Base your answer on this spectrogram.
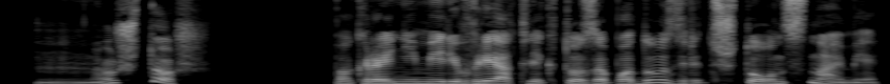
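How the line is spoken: Wry snort. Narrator (Russian): хмыкнул Гархайт

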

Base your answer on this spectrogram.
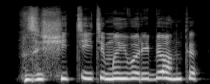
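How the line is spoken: Pleading. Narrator (Russian): взмолился призрак

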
